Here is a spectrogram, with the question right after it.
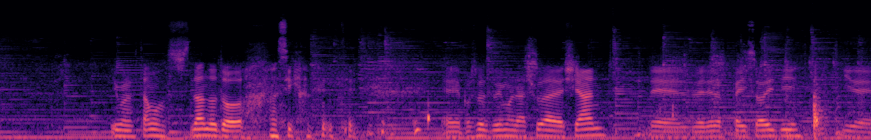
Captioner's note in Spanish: risas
